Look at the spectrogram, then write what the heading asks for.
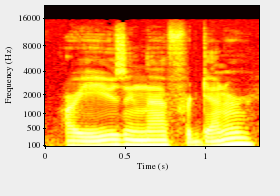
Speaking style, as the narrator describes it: he'd said

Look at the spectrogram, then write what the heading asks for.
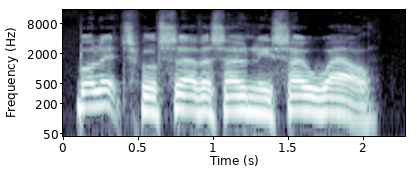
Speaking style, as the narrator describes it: Castor shouted

